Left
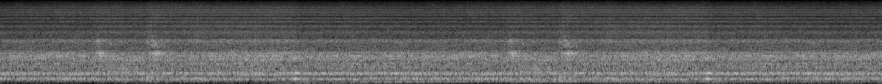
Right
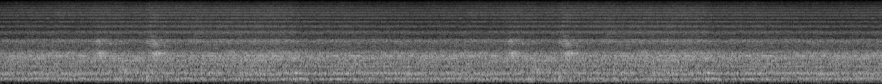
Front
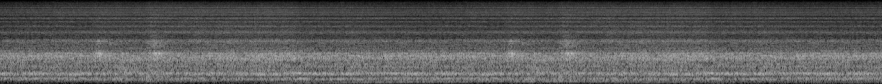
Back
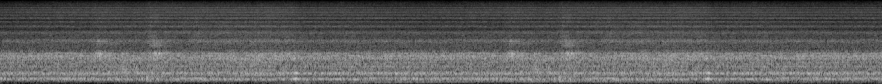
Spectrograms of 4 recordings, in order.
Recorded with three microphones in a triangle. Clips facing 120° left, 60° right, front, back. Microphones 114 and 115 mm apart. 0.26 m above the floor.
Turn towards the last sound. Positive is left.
turn(degrees=-100)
